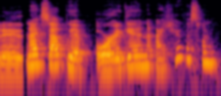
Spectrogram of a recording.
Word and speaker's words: Oregon: variation of that and you're actually not going to be pronouncing this like oregano which is the spice that you put on pizza but you're actually going to pronounce this as aureken or again and that g-o-n turns into a g-i-n instead of polygon which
